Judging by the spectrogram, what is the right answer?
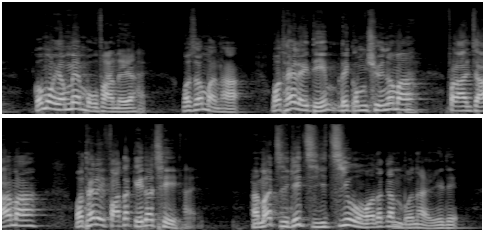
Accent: Hong Kong; 遠遠超乎我哋香港人過去納税咗咁多年喺醫療、喺教育裏邊所得到嘅嘢

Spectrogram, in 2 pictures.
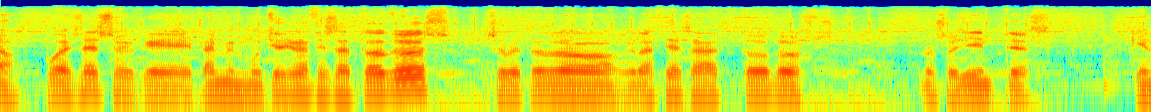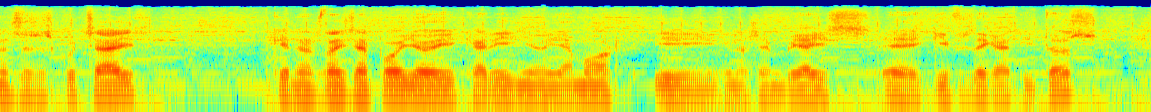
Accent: Galicia, Spain; Que soy gallego, oye.

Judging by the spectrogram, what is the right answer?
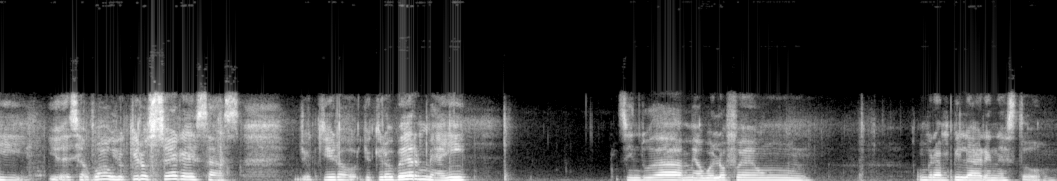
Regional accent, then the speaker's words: Guadalajara, Jalisco, Mexico; Yo soy de ahí, estoy totalmente enamorada de mi tierra

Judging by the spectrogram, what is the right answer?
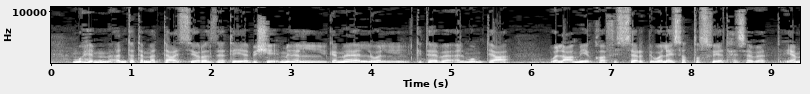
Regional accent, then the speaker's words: Egypt; عندنا في مصر سيرة أخرى مهمة جدا

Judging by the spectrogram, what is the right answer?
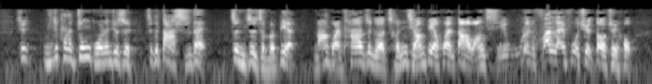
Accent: Taiwan; 我在台湾长大，我说想啊

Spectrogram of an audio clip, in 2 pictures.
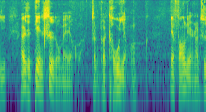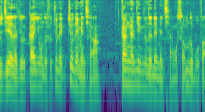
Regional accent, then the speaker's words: China; 我们中国人一个习惯你知道吗

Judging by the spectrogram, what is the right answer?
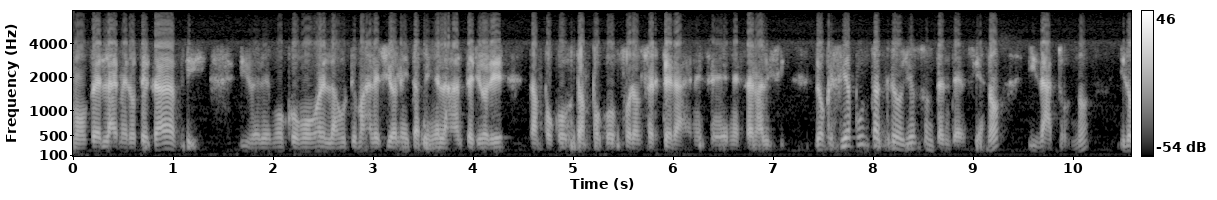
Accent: Medina-Sidonia, Andalusia, Spain; Yo soy de Medina, ¿no?, que es una comarca cercana, en la Janda

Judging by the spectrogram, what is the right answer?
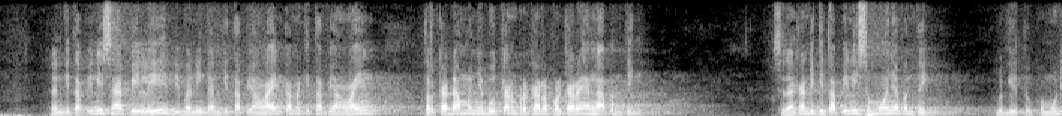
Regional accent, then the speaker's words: Yogyakarta, Special Region of Yogyakarta, Indonesia; Saya asli Jogja. Lahir di kota, anak kota ya. Kemudian orang tua dua-duanya juga dari Jogja, satu dari kampung, satu dari kota sini.

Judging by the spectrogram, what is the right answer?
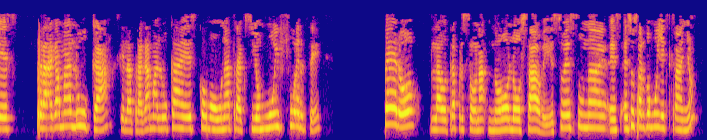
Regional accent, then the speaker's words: Colombia; Pero estar bueno es muy usado en la ciudad donde yo vengo. De donde yo vengo

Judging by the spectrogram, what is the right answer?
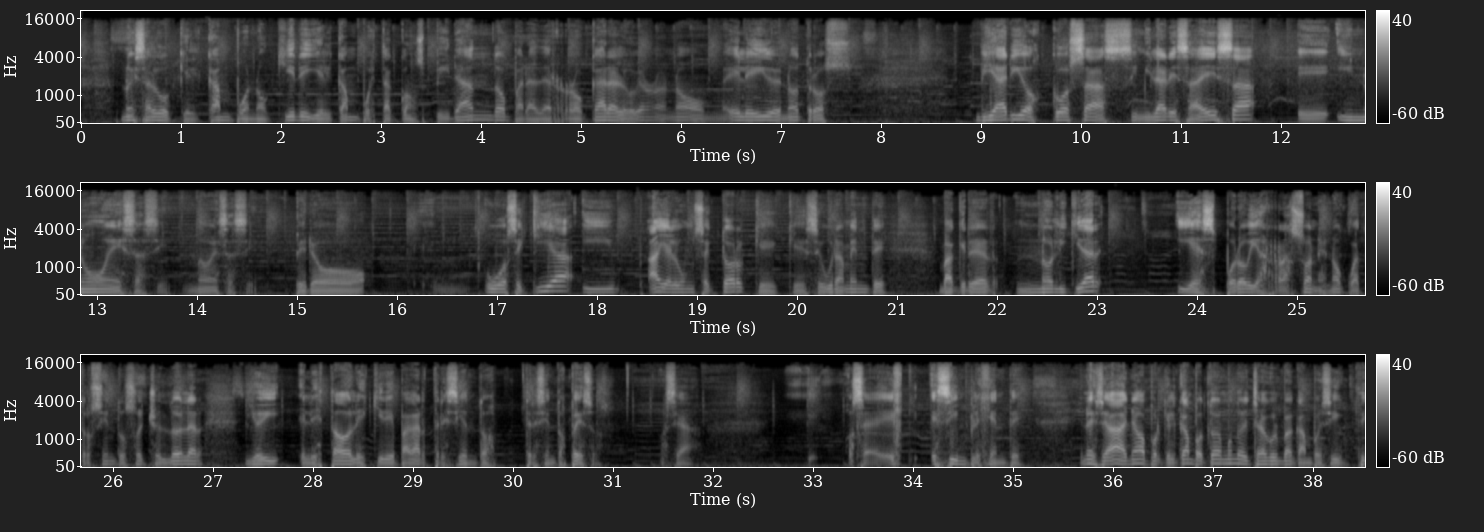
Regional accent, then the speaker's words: Quilmes, Buenos Aires Province, Argentina; Especialmente a los de Quilmes. A todos, a mi pueblo, ¿no?

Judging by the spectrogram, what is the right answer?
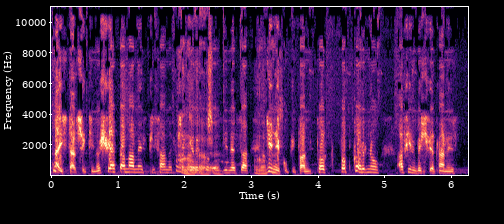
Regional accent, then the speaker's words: Warmian-Masurian Voivodeship, Poland; now in Szczecin, Poland; Kurczę, dzisiaj same Mazury, bo ja z Mazur też pochodzę.

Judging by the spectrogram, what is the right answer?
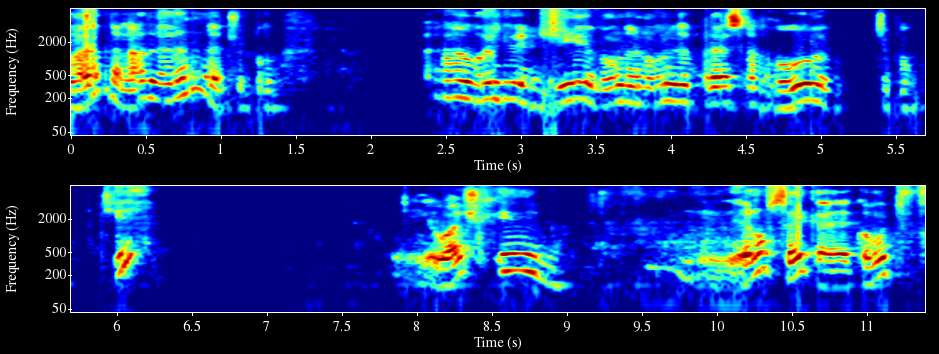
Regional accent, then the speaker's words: Santa Rosa, Rio Grande do Sul, Brazil; tipo de Santa Rosa, minha cidade natal.

